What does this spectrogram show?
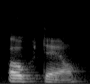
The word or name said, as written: Oakdale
